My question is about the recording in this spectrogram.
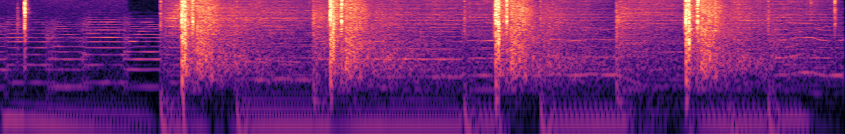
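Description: Four single gunshots from a carbine, spaced a little under a second apart, one round fired at each of four targets.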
